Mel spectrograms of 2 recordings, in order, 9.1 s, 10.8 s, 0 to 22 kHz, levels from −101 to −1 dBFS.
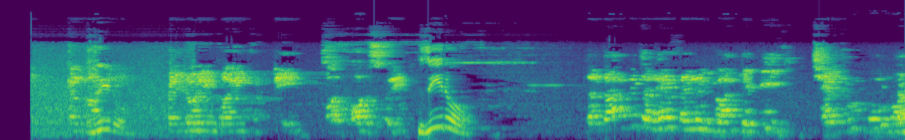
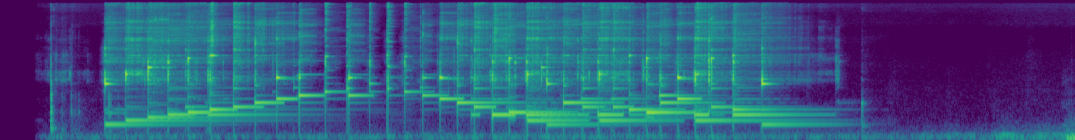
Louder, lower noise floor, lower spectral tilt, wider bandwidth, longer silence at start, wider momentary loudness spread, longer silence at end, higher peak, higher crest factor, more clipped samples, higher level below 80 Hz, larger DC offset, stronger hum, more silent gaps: first, -13 LUFS vs -22 LUFS; second, -42 dBFS vs -64 dBFS; first, -1.5 dB/octave vs 0.5 dB/octave; second, 10 kHz vs over 20 kHz; second, 0.3 s vs 0.5 s; first, 16 LU vs 10 LU; about the same, 0 s vs 0 s; about the same, 0 dBFS vs -2 dBFS; second, 16 dB vs 24 dB; neither; second, -62 dBFS vs -56 dBFS; neither; neither; neither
